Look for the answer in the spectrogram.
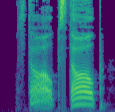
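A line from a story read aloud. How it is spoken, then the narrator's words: Grumbling mocking mimicry. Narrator (Russian): ворчаливо и насмешливо передразнил его Алмаз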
